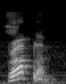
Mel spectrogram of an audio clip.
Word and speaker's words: problem: For example, here you hear problem. Problem. How many syllables? 2. 2. Problem. Okay, and stress on the first, right?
